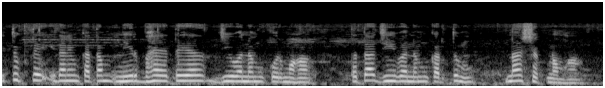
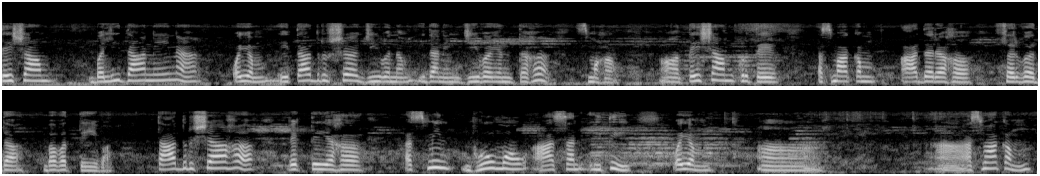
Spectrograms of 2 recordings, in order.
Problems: constant background noise, background conversations at intervals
